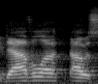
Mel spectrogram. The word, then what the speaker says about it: Davola: It's actually Davola. I think I was saying it wrong earlier.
